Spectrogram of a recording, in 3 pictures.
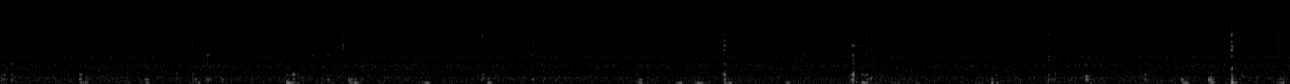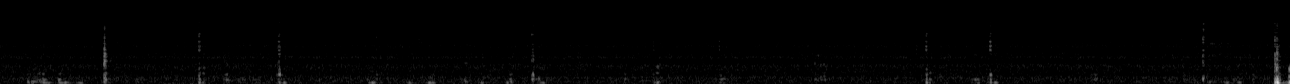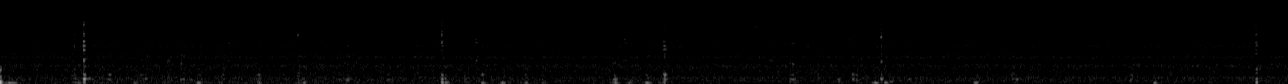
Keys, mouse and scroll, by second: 1.4-2.5 drag, 3.3-5.0 middle drag, 6.8 click, 9.1-10.7 middle drag, 12.7 click, 15.3-16.4 drag, 16.9-18.6 middle drag, 20.1 click, 22.6 click, 25.5 f, 27.4-29.0 middle drag, 30.8-33.4 drag, 34.9-36.0 middle drag.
